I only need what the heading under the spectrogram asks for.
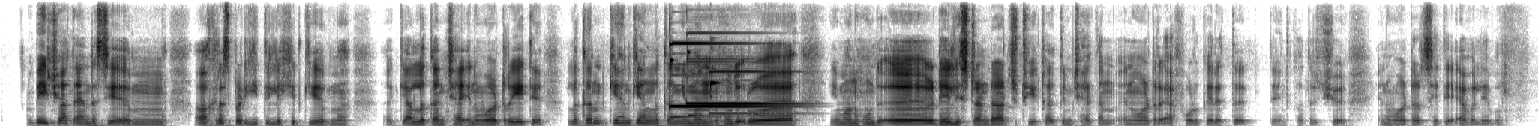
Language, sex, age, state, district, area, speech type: Kashmiri, male, 45-60, Jammu and Kashmir, Kulgam, urban, spontaneous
